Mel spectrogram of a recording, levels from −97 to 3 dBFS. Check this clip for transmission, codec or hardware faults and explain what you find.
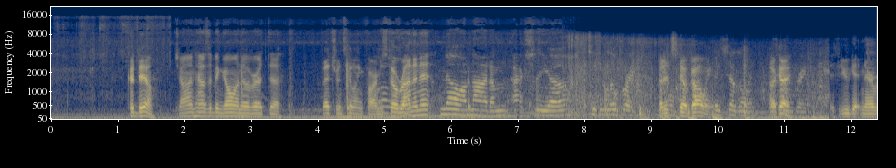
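Three transmission faults appear in the second half of the clip.

From 6.99 to 7.05 s, a sound hangs slightly too long with a faint buzz. This is a short stall from a late packet: the jitter buffer ran dry, so the receiver stretched the last audio by 34 ms until the packet arrived.

From 7.67 s to the end, the audio turns rough and muffled, with the top end dulled. This is a call bitrate drop from 48 to 8 kbps, which narrowed the coded bandwidth from 20 kHz to 8 kHz. It sits at its lowest for about 1.6 s.

Between 11.68 and 11.96 s, the sound briefly hurries along at about 110% speed while the pitch stays the same. This is a jitter buffer speed-up: the receiver trimmed a few tens of milliseconds of pitch-period pieces to reduce its backlog.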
